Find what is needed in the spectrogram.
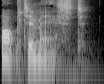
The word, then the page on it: optimist: British English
